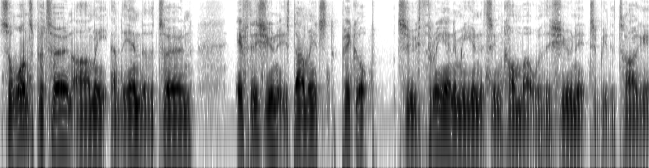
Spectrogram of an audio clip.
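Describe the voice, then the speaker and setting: At a very fast pace, a man with a very deep, low pitch, a dark, mellow tone and vocal fry speaks with ordinary pitch variation. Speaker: miniature painting and wargaming video host. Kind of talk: casual talk to camera.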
